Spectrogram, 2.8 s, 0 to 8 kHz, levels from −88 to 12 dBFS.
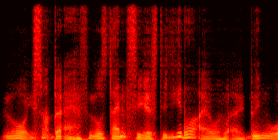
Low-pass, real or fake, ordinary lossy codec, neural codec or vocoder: none; fake; none; codec, 16 kHz, 0.5 kbps, FreqCodec, larger model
